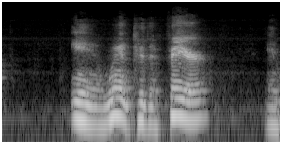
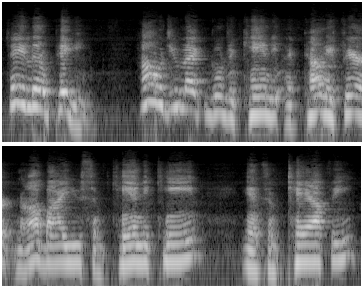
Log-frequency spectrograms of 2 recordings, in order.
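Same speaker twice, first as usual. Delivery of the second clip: coaxing big bad wolf; 5 semitones higher than usual. Wolf luring the piggy to the fair, raised coaxing call.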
